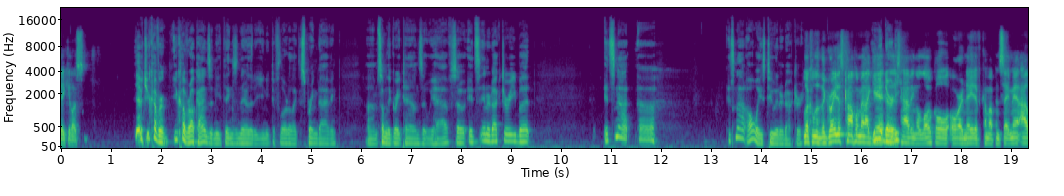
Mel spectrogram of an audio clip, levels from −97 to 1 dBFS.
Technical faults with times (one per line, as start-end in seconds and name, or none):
none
